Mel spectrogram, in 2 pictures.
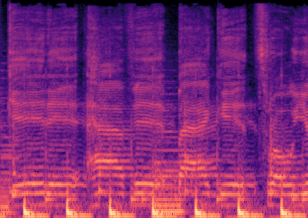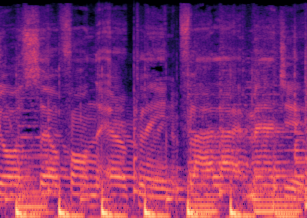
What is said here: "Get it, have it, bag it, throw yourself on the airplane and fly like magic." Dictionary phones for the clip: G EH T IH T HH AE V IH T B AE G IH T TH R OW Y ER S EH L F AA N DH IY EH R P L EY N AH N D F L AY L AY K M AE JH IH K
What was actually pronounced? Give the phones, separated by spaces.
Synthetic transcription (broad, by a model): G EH T IH T HH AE V IH T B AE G IH T TH R OW Y ER S EH L F N DH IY EH R P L EY AH N F L AY L AY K M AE JH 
